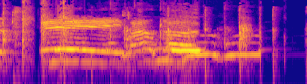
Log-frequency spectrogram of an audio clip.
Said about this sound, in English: So I think I'm going to be daring now and say I think we should all unmute and give them a great big clap. So off we go. Unmute yourself.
